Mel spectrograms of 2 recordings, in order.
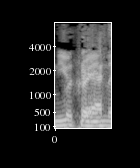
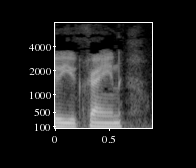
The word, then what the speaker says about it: Ukraine: I do want to get into kind of Christmas and preparing for Christmas, and also how maybe in the Ukraine, in Ukraine, they do it on the second syllable.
